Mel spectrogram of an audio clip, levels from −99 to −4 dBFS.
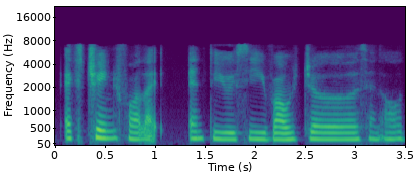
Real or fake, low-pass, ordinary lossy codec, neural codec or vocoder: fake; 7.2 kHz; MP3, 48 kbps; codec, 16 kHz, 1 kbps, X-Codec, WavLM features, trained on Multilingual LibriSpeech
